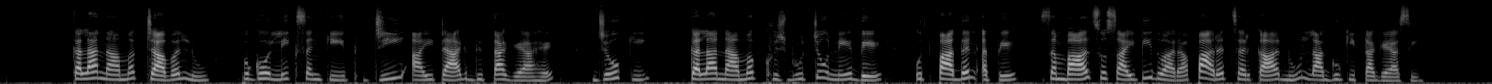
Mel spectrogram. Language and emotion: Punjabi, neutral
